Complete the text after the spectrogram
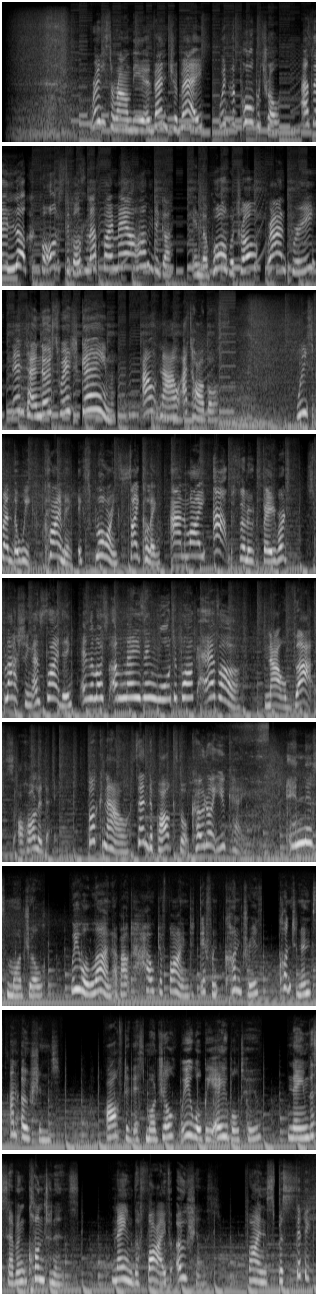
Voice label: Voice Over; voice reel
